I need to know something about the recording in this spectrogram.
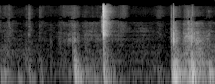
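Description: Wire cutters snip a wire with a sharp click.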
